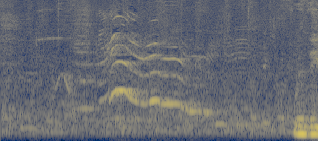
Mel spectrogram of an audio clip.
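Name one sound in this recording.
A person in the audience whoops loudly.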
